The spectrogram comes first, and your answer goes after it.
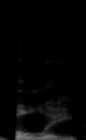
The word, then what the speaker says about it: BOLE: And this is going to be one of the Bolle boosters as we've learned that it's pronounced.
